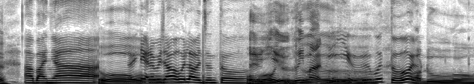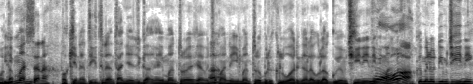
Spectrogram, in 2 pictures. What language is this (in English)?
Malay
